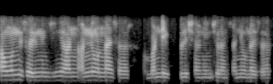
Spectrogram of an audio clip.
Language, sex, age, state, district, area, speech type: Telugu, male, 18-30, Andhra Pradesh, Chittoor, rural, conversation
